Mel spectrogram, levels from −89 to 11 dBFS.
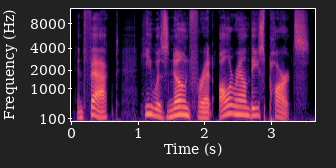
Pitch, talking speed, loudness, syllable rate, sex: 160 Hz, 180 wpm, -19 LUFS, 4.3 syllables/s, male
